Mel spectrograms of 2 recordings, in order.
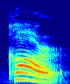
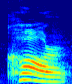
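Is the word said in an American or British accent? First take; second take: American; American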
